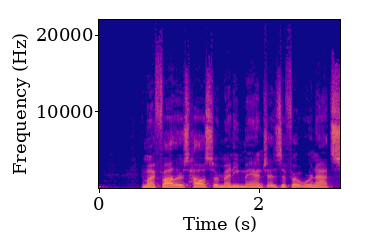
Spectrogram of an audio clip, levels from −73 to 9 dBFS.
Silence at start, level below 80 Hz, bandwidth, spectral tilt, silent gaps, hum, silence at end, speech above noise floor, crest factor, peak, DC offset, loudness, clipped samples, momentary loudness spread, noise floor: 0.55 s; -66 dBFS; over 20 kHz; -4.5 dB/octave; none; none; 0 s; 38 dB; 18 dB; 0 dBFS; under 0.1%; -17 LUFS; under 0.1%; 5 LU; -54 dBFS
